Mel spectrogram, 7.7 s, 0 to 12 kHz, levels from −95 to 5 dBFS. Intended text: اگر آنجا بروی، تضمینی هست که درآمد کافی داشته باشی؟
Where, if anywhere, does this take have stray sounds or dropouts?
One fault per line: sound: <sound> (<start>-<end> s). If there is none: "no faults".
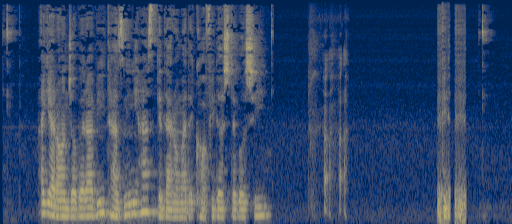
sound: laugh (4.6-5.2 s)
sound: laugh (6.6-7.0 s)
